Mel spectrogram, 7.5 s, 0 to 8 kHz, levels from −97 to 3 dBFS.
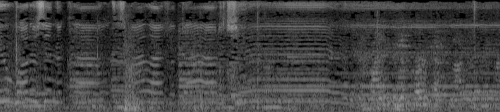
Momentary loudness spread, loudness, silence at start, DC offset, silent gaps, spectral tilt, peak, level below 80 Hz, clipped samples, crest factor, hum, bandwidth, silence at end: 13 LU; -40 LUFS; 0 s; under 0.1%; none; -2 dB/octave; -20 dBFS; -62 dBFS; under 0.1%; 24 dB; none; 8 kHz; 0 s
